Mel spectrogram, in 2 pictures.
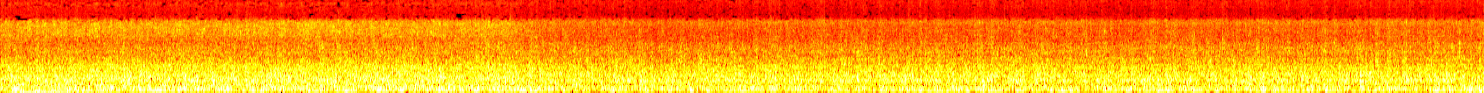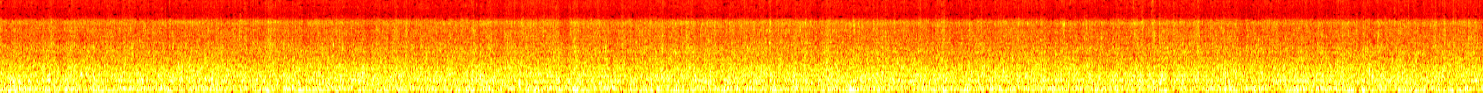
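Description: Stream water rushing and splashing over rocks and ice, a steady, unbroken rush.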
